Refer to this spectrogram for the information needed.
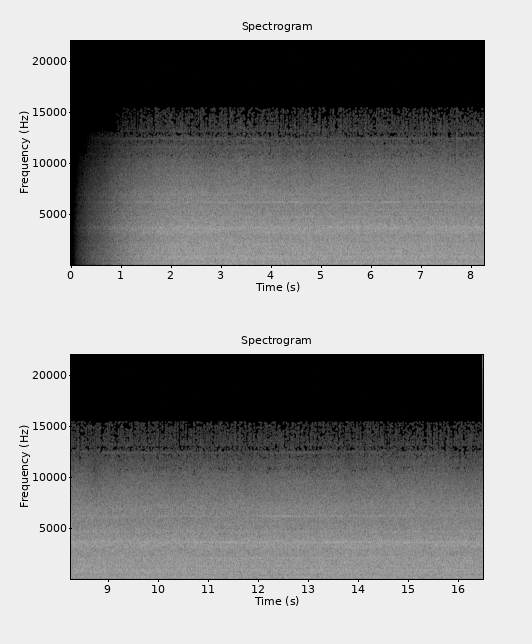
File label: Dam, water pressure; river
